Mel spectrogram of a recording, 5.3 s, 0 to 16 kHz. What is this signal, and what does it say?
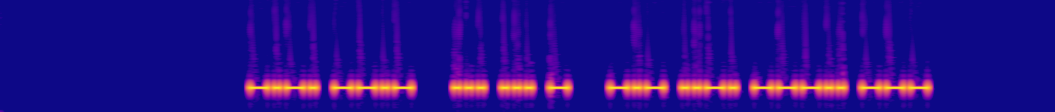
Morse code, heard as a keyed tone, about 40 wpm, 700 Hz. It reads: CQ SST KF8O
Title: K1USN SST QSO Practice - 40wpm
